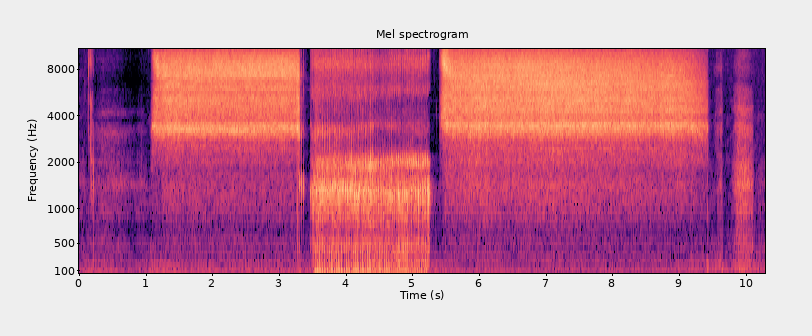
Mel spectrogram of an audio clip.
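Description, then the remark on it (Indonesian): Steady static from an old radio on a wooden table beside a bed hisses loudly for several seconds after midnight, briefly shifting to a rougher, lower crackling rush in the middle before the bright hiss returns and cuts off near the end. “Tangannya tengah bergerak ingin menyingkap kelambu itu ketika matanya tiba-tiba tertuju pada radio tua di atas meja kayu di sebelah ranjang yang hanya mengeluarkan suara desis dan gemersak.”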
